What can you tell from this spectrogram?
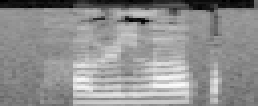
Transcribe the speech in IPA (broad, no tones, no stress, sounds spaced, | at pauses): h ɒ l ɭ i l ɒ p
